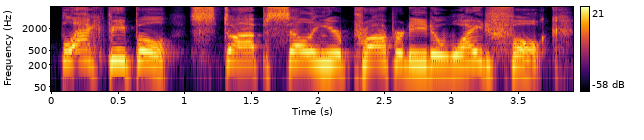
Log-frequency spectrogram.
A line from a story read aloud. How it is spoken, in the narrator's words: A guy once saw me on my stoop and shouted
